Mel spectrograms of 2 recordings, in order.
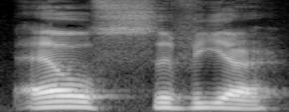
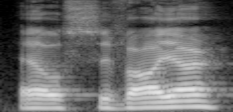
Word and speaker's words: Elsevier: owned by these dudes elsevier i think is how you pronounce it elsevier el savayar maybe we'll go with elsevier right non-solus which seemingly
